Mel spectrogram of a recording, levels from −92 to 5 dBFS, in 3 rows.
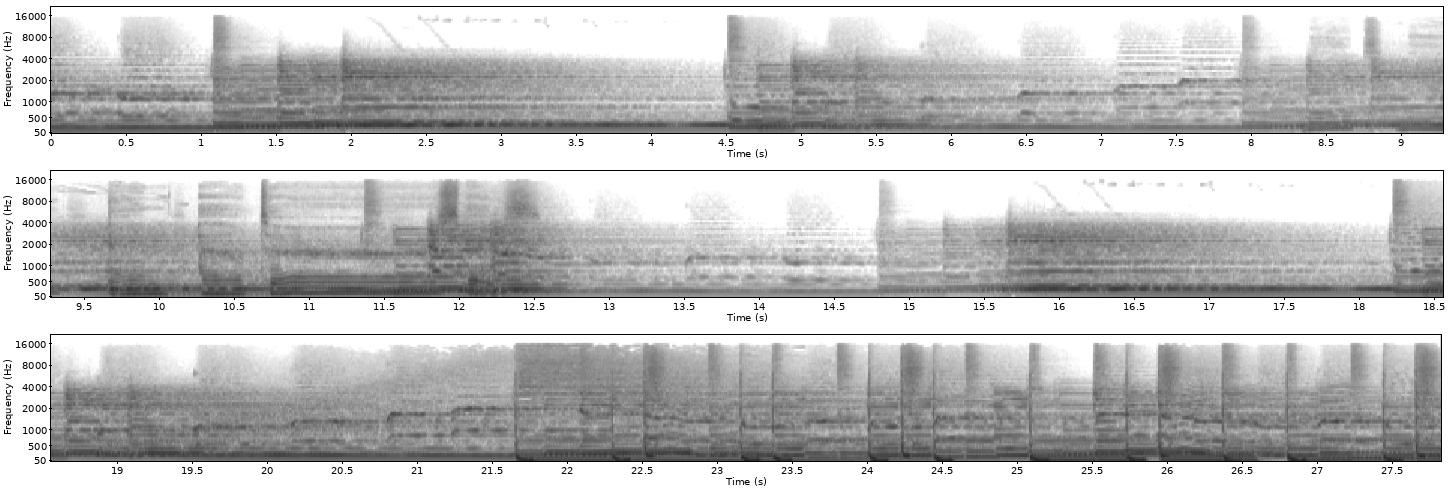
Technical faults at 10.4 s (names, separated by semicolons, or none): none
